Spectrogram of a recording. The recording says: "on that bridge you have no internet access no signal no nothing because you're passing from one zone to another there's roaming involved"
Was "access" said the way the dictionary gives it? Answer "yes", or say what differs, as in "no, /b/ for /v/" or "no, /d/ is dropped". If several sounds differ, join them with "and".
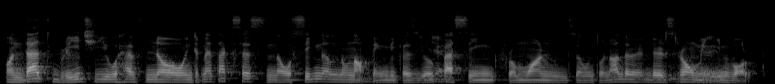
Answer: yes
